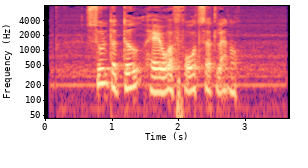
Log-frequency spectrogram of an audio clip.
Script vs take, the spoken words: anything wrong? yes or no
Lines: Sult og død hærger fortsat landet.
no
